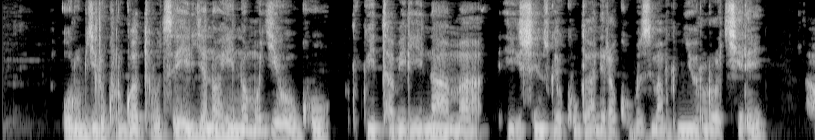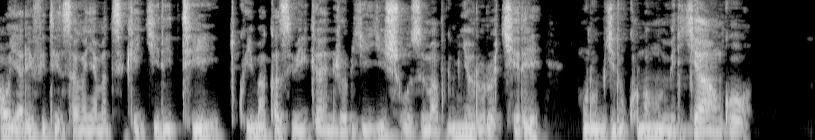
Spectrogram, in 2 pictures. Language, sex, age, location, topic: Kinyarwanda, male, 18-24, Nyagatare, health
